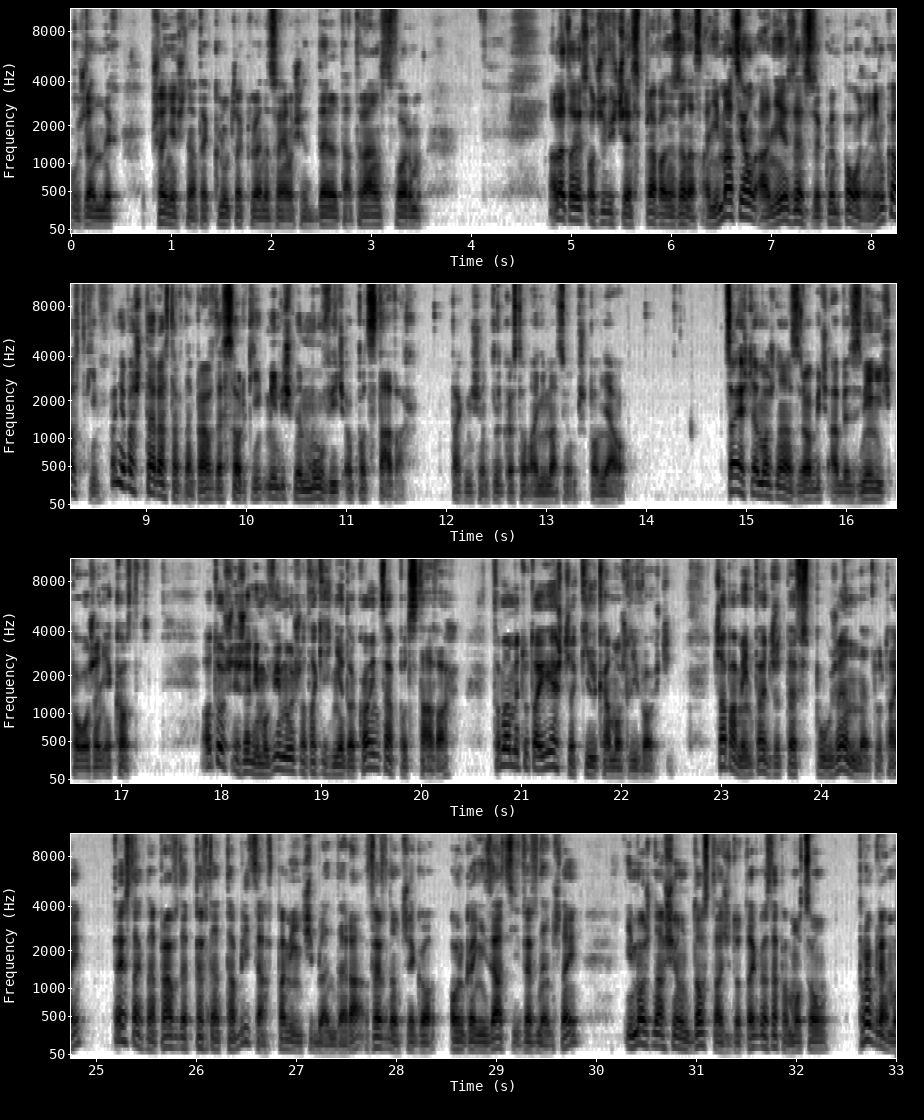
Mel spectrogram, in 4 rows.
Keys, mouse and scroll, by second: 0.0 Return, 9.6-11.0 middle drag, 11.3 middle click, 11.8 middle click, 12.7-13.3 scroll up 1, 13.4-13.7 scroll up 1, 14.0 shift+middle click.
